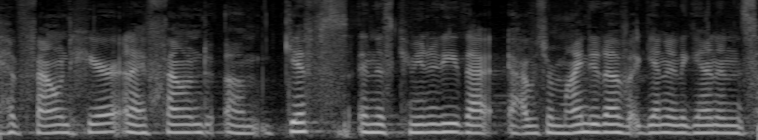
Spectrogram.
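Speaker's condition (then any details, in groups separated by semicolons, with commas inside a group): No condition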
